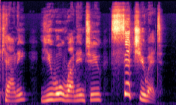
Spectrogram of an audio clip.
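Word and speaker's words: Scituate: And then a little further out on the coast there in Plymouth County, you will run into Situit. It's not skituate or skituate or situate. It's situate situate.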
